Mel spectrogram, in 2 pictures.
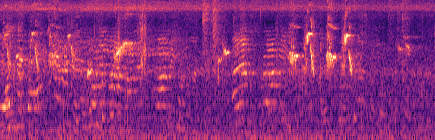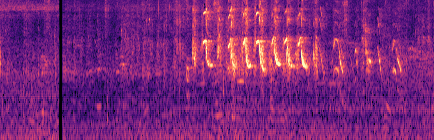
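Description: Birds chirp and tweet in an eco park, with bright repeated calls heard over steady background noise and people talking nearby throughout.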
